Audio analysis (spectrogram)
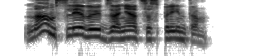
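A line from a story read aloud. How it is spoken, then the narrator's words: Loud. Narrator (Russian): громко произнес Патрик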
